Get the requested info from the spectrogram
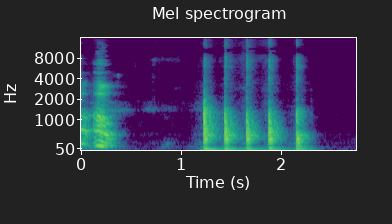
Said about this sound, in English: Are you knocking on our door?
